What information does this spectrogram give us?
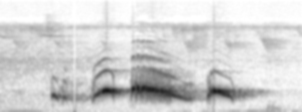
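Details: Male spotted dove giving an active, repeated call meant to provoke other doves: a short coo, a rising coo, then a long rough rolling note sinking at the end, closed by a final clipped coo. Quiet setting.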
